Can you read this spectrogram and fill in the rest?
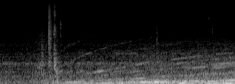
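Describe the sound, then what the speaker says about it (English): A 2022 Kia EV6 electric car accelerates hard from a stop, its motor whine and road rumble building steadily and growing louder, heard from inside without talk. "one more acceleration run"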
